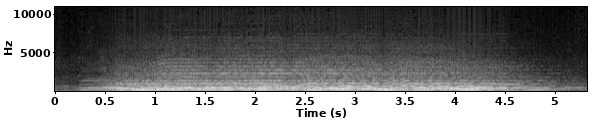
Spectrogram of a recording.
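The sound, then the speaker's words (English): A group of alto saxophones plays together, holding one full, loud, sustained chord that is rich in harmonics and lasts about five seconds before tapering off. “And the alto saxophones, when they play together, they sound like this.”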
